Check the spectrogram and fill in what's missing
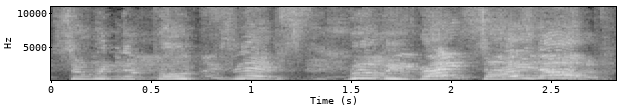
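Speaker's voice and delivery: loud, slow, laughing triumph; excited. Acted. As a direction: announce it like genius. Excited bad idea.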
